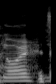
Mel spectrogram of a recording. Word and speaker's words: Norge: Brian did spell it wrong. – Yeah. – Brian. You did spell it wrong. It's Norge. It's N-O-R-G-E. Norge Vera.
